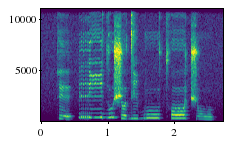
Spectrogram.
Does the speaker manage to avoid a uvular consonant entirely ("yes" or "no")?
yes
